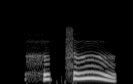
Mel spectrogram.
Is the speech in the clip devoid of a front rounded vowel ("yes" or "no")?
yes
